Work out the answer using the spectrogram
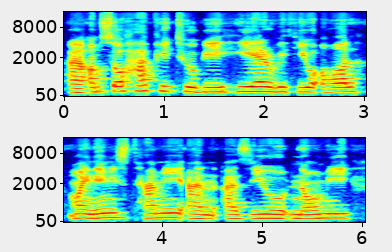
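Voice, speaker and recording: A middle-aged woman hosting a live online talk show over a video call, speaking slowly with many ums and uhs. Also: fairly low pitch, a bit bright. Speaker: host.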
